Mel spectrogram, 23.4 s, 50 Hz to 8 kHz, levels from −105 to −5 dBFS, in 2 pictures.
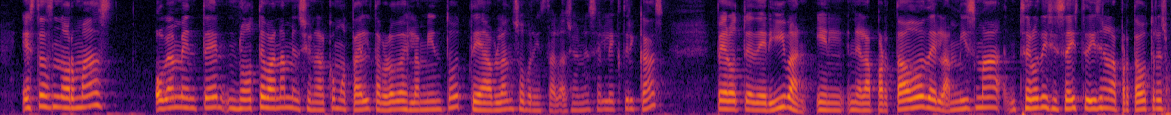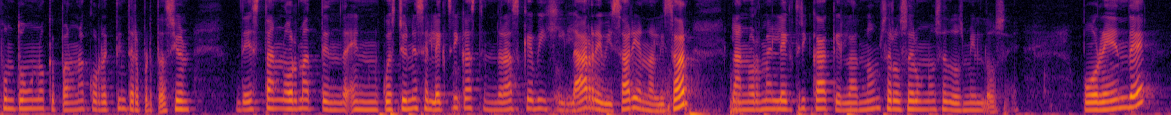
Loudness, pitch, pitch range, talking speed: -40 LUFS, 210 Hz, 190-230 Hz, 165 wpm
